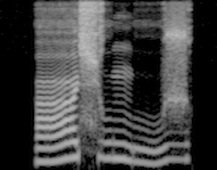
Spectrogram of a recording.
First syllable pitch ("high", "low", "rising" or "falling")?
rising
